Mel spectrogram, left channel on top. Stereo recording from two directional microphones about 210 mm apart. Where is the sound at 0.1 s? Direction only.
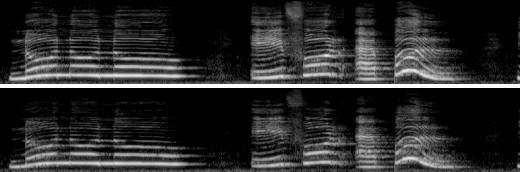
35° left (ahead or behind).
